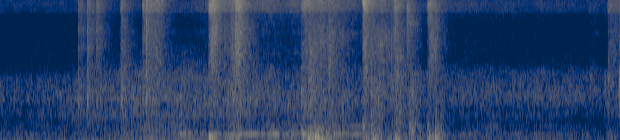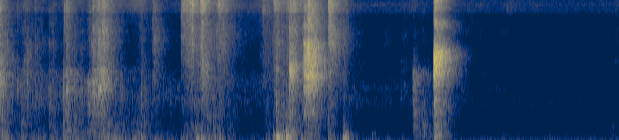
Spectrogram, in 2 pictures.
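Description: Irregular knocks, clicks and rustling of things being handled, loudest as a few sharp knocks late on, then quiet.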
